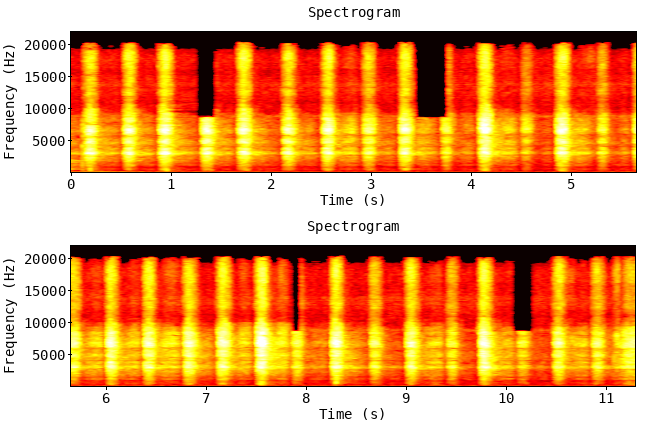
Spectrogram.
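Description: Rapid belly-pumping breaths during breathwork: many forceful, airy puffs in a fast, even rhythm, with no talking.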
